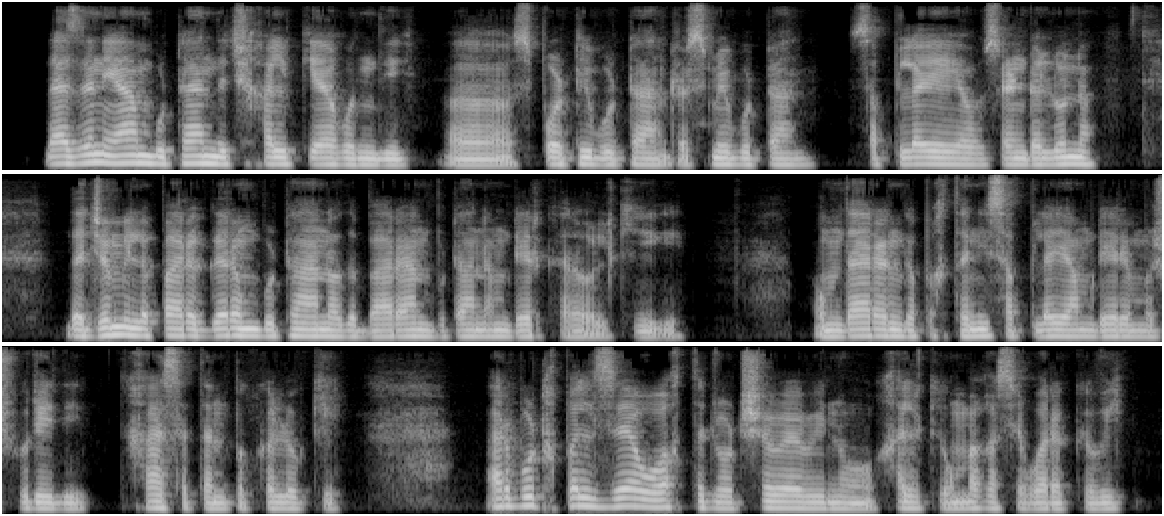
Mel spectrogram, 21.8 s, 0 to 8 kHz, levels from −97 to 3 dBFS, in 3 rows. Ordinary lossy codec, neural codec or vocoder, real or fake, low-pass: none; none; real; none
